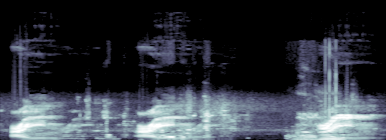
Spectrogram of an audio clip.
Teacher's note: আইন যে অক্ষরটা, এটা হচ্ছে আমাদের এই যে কণ্ঠনালীর মধ্যকান, অর্থাৎ আমাদের যে গলার যে উঁচু অংশটা আছে এইখান থেকে উচ্চারিত হয় একটু গলা চেপে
